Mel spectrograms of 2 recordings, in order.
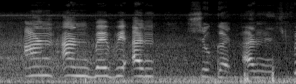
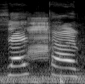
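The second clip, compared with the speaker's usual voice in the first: normal talking voice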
